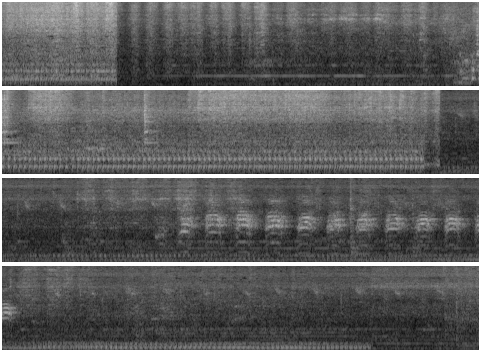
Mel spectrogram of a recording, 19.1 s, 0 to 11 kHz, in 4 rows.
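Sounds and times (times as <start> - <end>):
motor humming: 4.5 - 9.2
faint rhythmic chirping: 9.2 - 19.0.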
